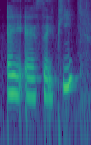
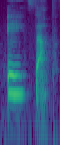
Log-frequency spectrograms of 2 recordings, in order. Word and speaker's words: ASAP: Eh bien sachez qu'il est possible de le prononcer de deux façons, soit lettre par lettre, ASAP, soit comme un mot en deux parties, ASAP.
